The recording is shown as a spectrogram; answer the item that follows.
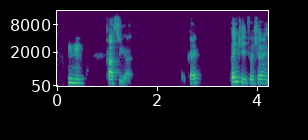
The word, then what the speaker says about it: Kasuya: In Japanese, the emphasis is on the first syllable if it's 3 syllables or more. So Kasuya. Mm-hmm. Kasuya.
